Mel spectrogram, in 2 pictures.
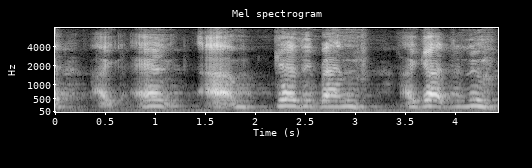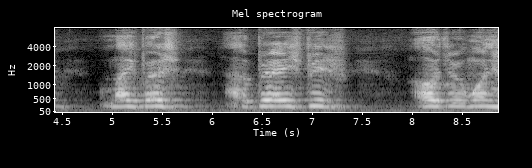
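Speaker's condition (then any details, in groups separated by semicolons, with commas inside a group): Cerebral palsy, spastic, mild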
